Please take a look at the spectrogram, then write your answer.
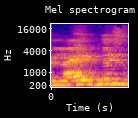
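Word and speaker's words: Leibniz: इनका नाम लेना थोड़ा सा टफ लग रहा है। लीव निज। ठीक है? कौन है? लाइवनेस calculator. लाइवनेस बोल सकते हो। बिल्कुल सही है।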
